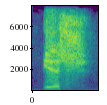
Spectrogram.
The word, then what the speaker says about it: Ish: really your name ish ish just happens to rhyme with fish um I actually shortened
